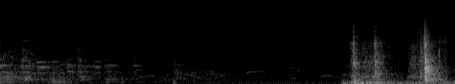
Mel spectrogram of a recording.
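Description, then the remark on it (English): Voices murmur, then fall quiet before a side door leading into a courtyard is heard: a rattling opening followed by a louder thump as it shuts, two broad bursts about a second apart. “For heaven's sakes, he's taking her out through the side door that leads into the courtyard.”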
